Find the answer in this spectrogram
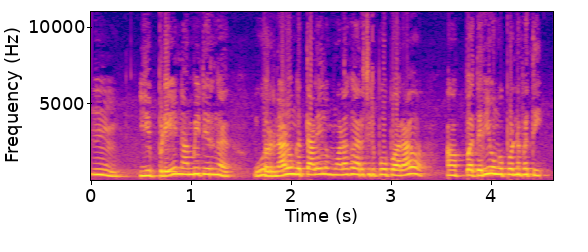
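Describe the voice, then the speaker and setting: This is a bossy, suspicious cartoon mother, voiced by a woman who scolds everyone in a sharp tone. The voice sits very high, and the words come out fast. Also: highs cut off. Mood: scolding. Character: strict, scolding middle-aged rich mother. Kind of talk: Tamil cartoon dub.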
